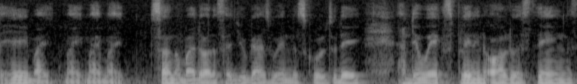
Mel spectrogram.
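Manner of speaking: normal talking voice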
